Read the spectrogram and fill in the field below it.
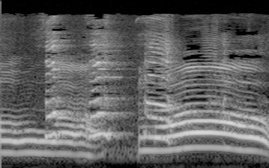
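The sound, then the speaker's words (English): Two loud owl calls follow each other closely, each a drawn-out, harsh, honking cry rich in overtones, with no talking. “Whoa. I hate that owl.”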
